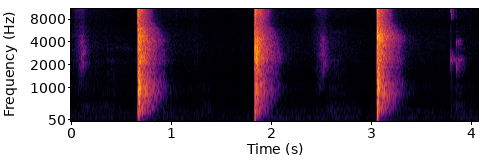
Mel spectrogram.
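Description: Hand claps keeping a slow, steady beat: three sharp claps about a second and a quarter apart.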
